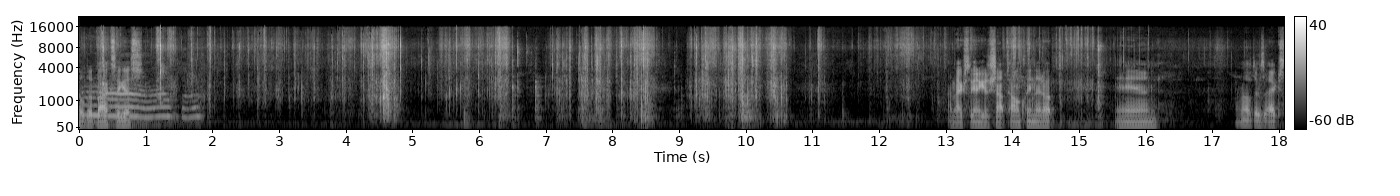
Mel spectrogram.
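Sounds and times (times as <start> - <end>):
plastic wrapping crinkling: 0.0 - 17.6.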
